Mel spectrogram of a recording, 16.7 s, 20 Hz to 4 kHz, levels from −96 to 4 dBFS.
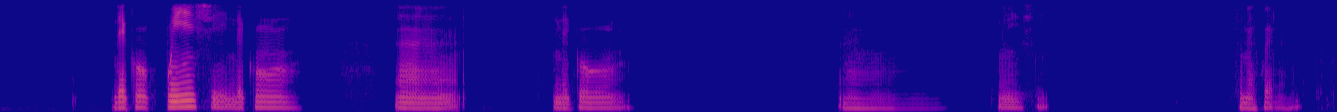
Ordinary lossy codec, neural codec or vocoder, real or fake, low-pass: AAC, 32 kbps; codec, 44.1 kHz, 7.8 kbps, Pupu-Codec; fake; 3.6 kHz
